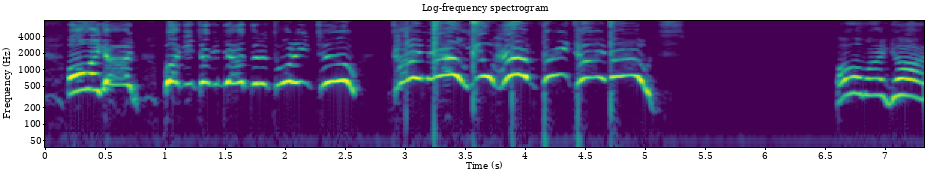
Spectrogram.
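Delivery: very high, very loud, shrill, swooping excited yell. Speaker calls Bucky's run and demands a timeout, high-pitched excited voice. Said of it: "I'm sorry for the high-pitched voice".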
